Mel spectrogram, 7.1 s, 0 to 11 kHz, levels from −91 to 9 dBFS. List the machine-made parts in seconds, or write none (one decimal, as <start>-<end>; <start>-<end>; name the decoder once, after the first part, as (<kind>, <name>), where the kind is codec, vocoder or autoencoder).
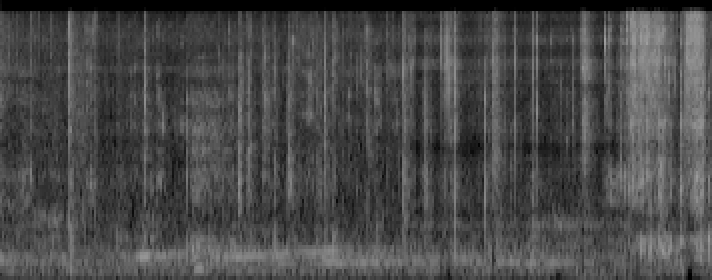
4.1-6.3 (codec, SNAC)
